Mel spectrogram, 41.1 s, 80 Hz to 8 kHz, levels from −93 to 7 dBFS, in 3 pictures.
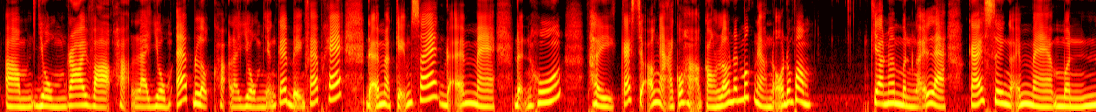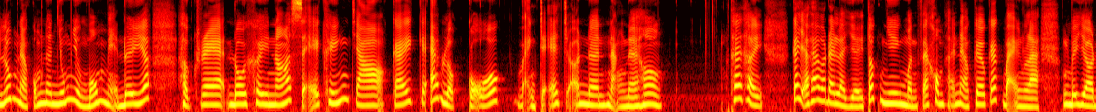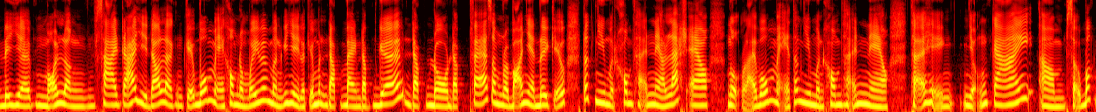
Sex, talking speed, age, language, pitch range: female, 235 wpm, 20-39, Vietnamese, 190-245 Hz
